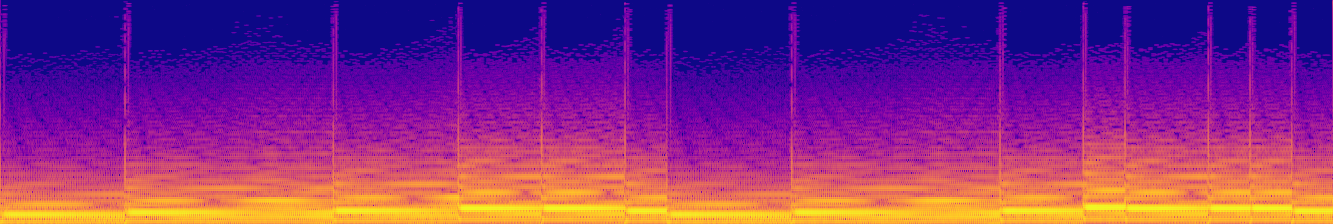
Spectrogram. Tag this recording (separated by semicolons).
bass; electronic; synth; music; fruityloops; sample; loop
